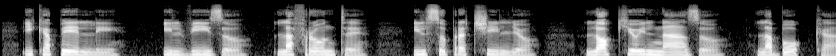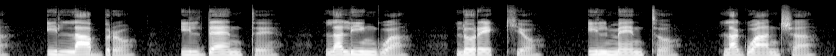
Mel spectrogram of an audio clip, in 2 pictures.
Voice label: body parts in italian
